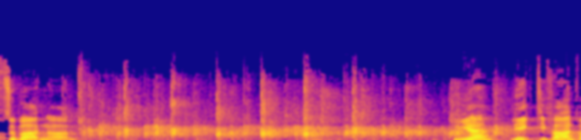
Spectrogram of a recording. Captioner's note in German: Beifall AfD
